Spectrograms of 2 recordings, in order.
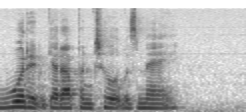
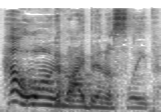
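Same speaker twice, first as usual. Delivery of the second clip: Toad; 7 dB louder than usual. A narrator's reading. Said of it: "said Toad".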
